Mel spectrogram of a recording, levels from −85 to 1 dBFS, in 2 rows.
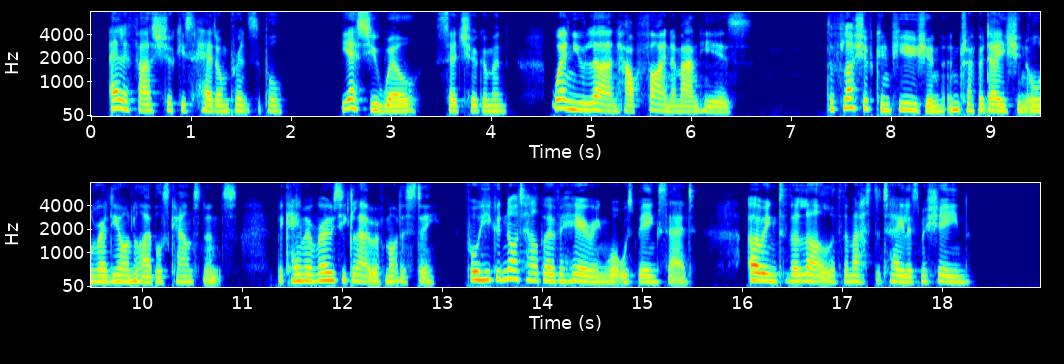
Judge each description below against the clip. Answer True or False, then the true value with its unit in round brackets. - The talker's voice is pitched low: False (175 Hz)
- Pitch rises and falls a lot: False (3.3 semitones)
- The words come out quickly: False (175 wpm)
